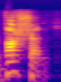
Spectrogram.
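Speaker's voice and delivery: varsel with rs said as sh, "vashel"; varsel, rs as a retroflex sh; Swedish rs sound. Shown as a demonstration. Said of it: "We pronounce this like".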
